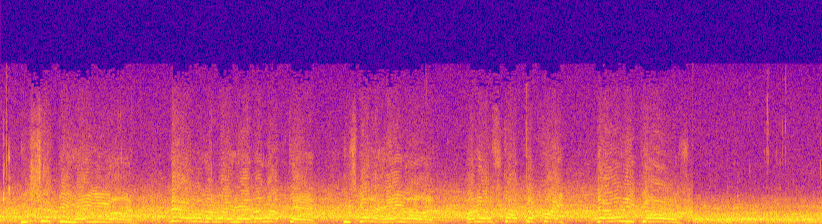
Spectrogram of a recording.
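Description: Faint boxing broadcast commentary by a male commentator, over the steady noise of an arena crowd.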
